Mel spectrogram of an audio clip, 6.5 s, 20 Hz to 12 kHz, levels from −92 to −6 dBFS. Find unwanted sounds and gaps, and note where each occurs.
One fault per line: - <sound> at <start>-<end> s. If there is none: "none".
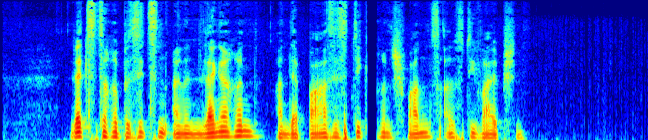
- dropout at 3.7-3.8 s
